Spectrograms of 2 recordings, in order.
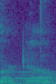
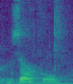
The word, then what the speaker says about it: Zarkal: I thought it was Sarkel. Zargat. Zarkle? Sure, Zarkle. Circle? Circle. Like a circle, but with a Z.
